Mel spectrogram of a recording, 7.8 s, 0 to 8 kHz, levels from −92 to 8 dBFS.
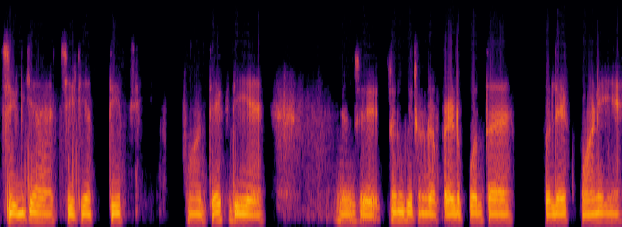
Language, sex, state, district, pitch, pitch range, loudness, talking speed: Rajasthani, male, Rajasthan, Churu, 95 Hz, 95-100 Hz, -17 LUFS, 115 wpm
